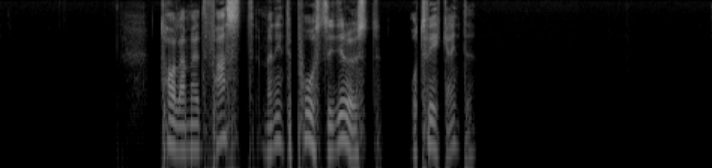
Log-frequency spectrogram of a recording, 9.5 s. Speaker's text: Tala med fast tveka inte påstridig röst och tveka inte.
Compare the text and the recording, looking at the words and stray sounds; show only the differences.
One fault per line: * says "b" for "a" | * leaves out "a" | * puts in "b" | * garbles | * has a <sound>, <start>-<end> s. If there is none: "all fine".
* says "men" for "tveka"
